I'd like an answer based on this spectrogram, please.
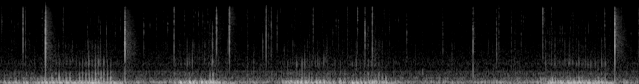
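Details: Indoor cat purring: a soft, low vibrating rumble that swells about once a second, with scattered sharp pops and crackling from a nearby fire.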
